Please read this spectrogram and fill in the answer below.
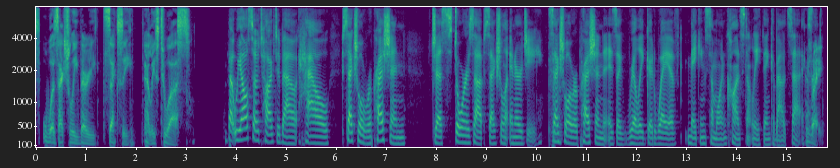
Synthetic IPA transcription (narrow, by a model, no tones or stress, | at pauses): wʌzæ̰k̚t͡ʃul̩ˠivɛɹḭsɛksḭɨtˡlistʰəʌ̰s | b̥ʌʔ̚wʔiɔlˠsoʊtʰɔk̚tɨbaʊt̚haʊ | sɛkʃul̩ˠɹəpʰɹ̥ɛʃɨ̃n | d͡ʒ̥ʌststɔɹzʌpsɛkʃul̩ˠɛnə˞d͡ʒḭsɛkʃul̩ˠɹəpʰɹ̥ɛʃɨ̃nɪ̰zɨɹɪlˠiɡʊd̚weɪʌvmeɪkɪ̃ŋsʌ̃mwʌ̃nkʰɑ̃nstə̰̃nʔliθɪ̃ŋkɨbaʊtsɛ̰ksɹa̰ɪt̚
